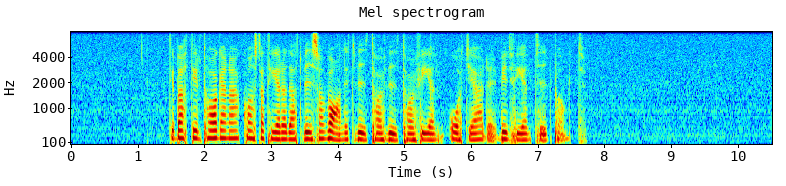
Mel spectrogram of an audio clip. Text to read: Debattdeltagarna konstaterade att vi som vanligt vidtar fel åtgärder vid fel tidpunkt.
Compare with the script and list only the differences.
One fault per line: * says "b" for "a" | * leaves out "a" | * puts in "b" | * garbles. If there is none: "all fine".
* puts in "vidtar"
